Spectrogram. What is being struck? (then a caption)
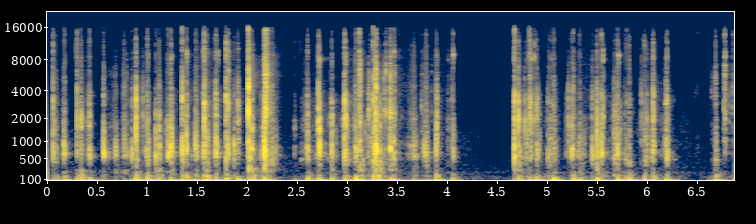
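Plastic keyboard with round keycaps. Fingertips with long nails type rapidly on a light blue plastic retro keyboard with pastel round keycaps and a hollow housing. The result is a fast, steady stream of short, clicky key taps with a low hollow thud beneath each press and a brief pause just past four seconds.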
